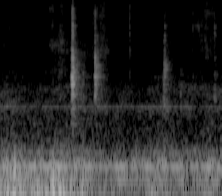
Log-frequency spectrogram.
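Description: Faint clicks and light knocks of a hard plastic toy shark being handled, over a low rumble during the first second.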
